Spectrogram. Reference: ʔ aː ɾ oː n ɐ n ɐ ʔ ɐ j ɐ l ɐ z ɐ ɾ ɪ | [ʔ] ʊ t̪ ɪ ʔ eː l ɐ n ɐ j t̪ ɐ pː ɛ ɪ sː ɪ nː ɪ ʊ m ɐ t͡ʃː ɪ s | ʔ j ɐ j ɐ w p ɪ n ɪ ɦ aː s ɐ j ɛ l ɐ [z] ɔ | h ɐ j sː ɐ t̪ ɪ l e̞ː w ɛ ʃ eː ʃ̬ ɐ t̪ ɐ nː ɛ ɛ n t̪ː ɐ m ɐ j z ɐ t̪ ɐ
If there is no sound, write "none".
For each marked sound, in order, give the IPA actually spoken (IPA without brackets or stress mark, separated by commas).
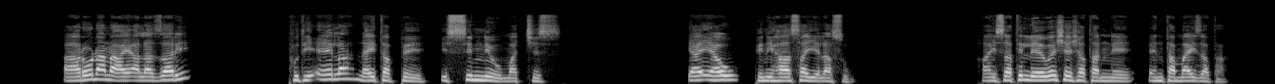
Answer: p, s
